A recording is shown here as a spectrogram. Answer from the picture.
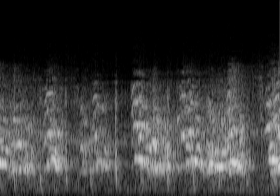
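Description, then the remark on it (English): A pack of husky sled dogs coming along a trail in the cold barks and yips continuously and excitedly, their overlapping calls forming a loud, dense chorus with no pauses. “Ho, you huskies!”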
